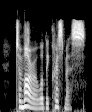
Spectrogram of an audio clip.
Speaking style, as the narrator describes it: he said sternly

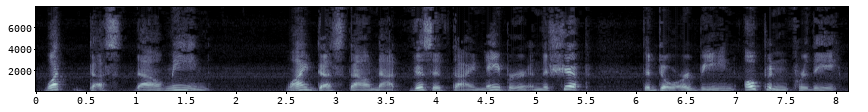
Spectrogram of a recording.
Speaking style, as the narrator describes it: says he very calmly

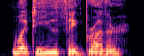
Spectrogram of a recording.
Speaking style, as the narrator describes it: said Dounia

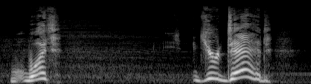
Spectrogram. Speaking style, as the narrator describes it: he cried

